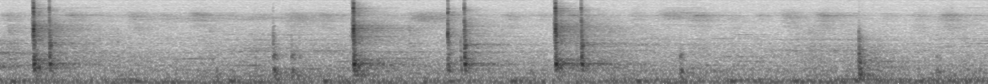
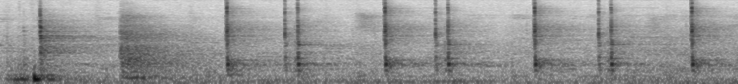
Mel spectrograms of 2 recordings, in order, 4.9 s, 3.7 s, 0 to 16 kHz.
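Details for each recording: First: 2015 Kia Sorento 3.3 GDI with an intermittent crank-no-start the dealer couldn't fix: sharp irregular relay clicks in small clusters come when a fuse in the fuse box is pushed, suggesting a poor connection there. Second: 2015 Kia Sorento 3.3 GDI with an intermittent crank-no-start, previously failed dealer repairs, fuse box damaged; crisp paired clicks about every 0.75 s as the engine relay is switched on and off by command, pointing to a connection issue.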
